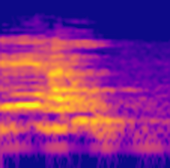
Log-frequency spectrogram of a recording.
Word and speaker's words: नेहरू: तभी कहा कि नेहरू। शुद्ध शब्द तो यही है, ऐसे लिखा जाता है, लेकिन उच्चारण कैसा है? लघु उच्चारण।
